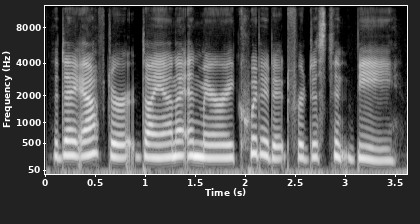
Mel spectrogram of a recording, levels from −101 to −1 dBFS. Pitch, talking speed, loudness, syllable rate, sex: 240 Hz, 180 wpm, -15 LUFS, 4.7 syllables/s, female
